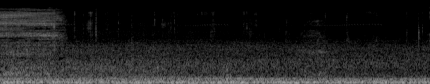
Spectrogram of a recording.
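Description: A small McDonald's dipping-sauce container being torn and peeled open by hand: a short tearing hiss about half a second long at the start, then faint crinkling and ticks. A low steady rumble lies underneath throughout.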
